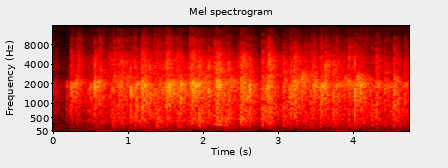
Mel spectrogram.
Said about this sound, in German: Also auch nochmal großen Applaus für die App Engel.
